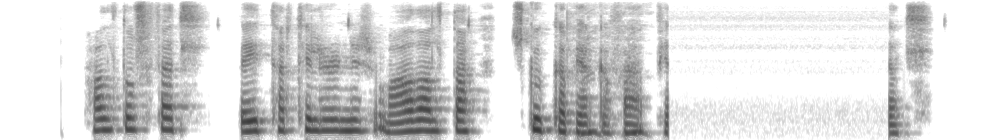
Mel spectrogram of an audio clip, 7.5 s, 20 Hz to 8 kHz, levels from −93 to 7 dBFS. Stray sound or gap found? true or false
false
